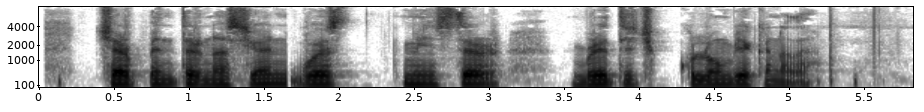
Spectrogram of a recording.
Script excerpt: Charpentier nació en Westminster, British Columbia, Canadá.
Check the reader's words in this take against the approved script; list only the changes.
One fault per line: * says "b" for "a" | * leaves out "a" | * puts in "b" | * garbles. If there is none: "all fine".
all fine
